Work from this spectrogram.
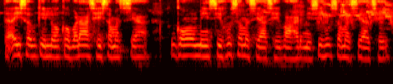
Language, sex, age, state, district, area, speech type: Maithili, female, 30-45, Bihar, Muzaffarpur, urban, spontaneous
